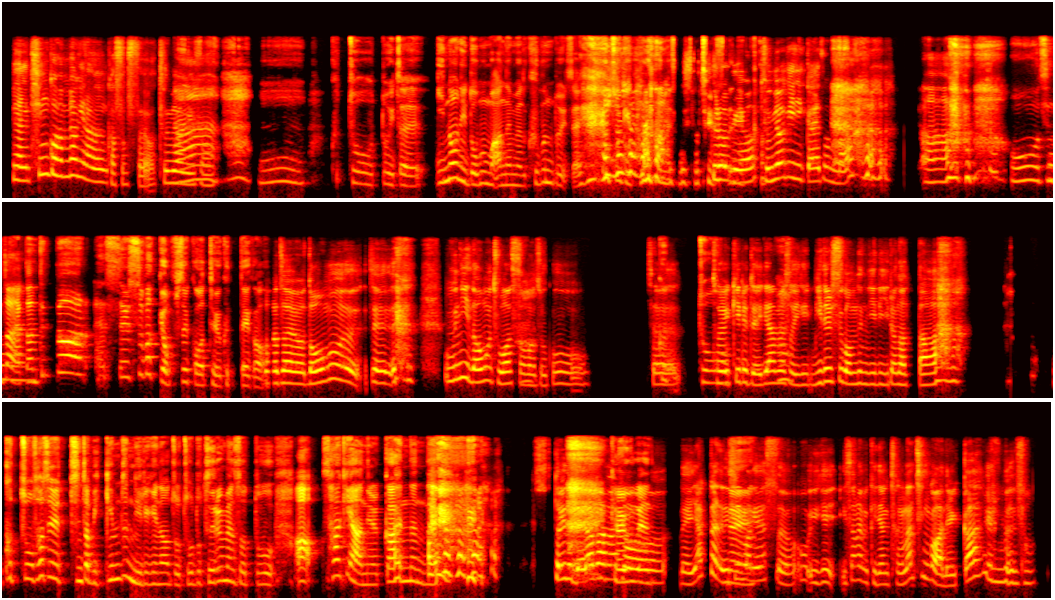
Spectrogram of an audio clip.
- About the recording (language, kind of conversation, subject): Korean, unstructured, 여행에서 가장 기억에 남는 순간은 언제였나요?
- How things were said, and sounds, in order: laugh; laughing while speaking: "해주기 곤란해질 수도 있으니까. 아"; laughing while speaking: "해줬나?"; laugh; laughing while speaking: "이제"; gasp; gasp; gasp; laugh; laugh; laughing while speaking: "했는데"; laughing while speaking: "이러면서"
